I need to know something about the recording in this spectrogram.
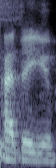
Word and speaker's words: Addo-Yobo: Our visitors are, tell me if I'm saying it right, Addo-Yobo? Is that okay? Addo-Yobo, yes.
